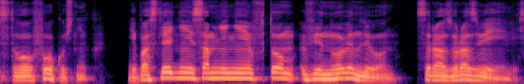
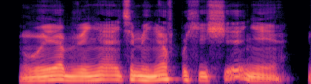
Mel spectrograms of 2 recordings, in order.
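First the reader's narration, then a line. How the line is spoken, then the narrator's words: Soft laugh. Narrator (Russian): мягко рассмеялся маэстро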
